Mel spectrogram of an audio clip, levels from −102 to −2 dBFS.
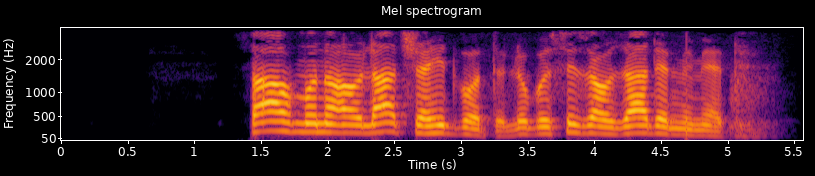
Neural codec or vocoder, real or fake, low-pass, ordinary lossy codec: none; real; 3.6 kHz; AAC, 32 kbps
